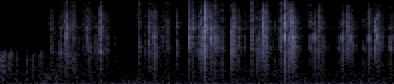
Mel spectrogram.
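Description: A hollow dried gourd shaker wrapped in a wooden bead net is held up and shaken or rotated, its beads rattling against the shell. The result is a dense, bright, crinkly rattle of quick dry clicks that swells and fades in short bursts, with no ringing tail. It starts muffled for the first half-second before opening up.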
